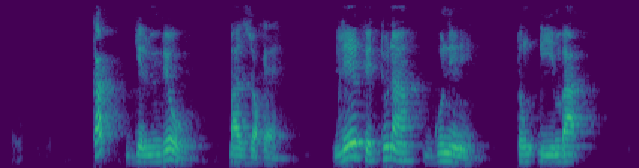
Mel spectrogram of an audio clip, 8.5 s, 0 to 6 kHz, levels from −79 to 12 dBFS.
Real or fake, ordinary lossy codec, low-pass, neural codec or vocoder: real; MP3, 32 kbps; 5.4 kHz; none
